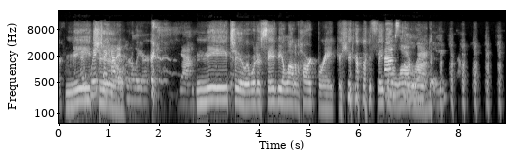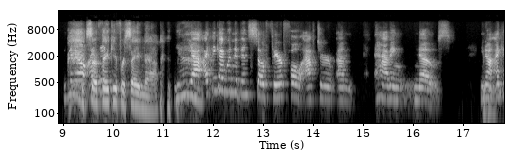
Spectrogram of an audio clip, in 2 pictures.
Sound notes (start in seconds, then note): 2.8 laughs; 5.6 laughs; 11.1 chuckles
